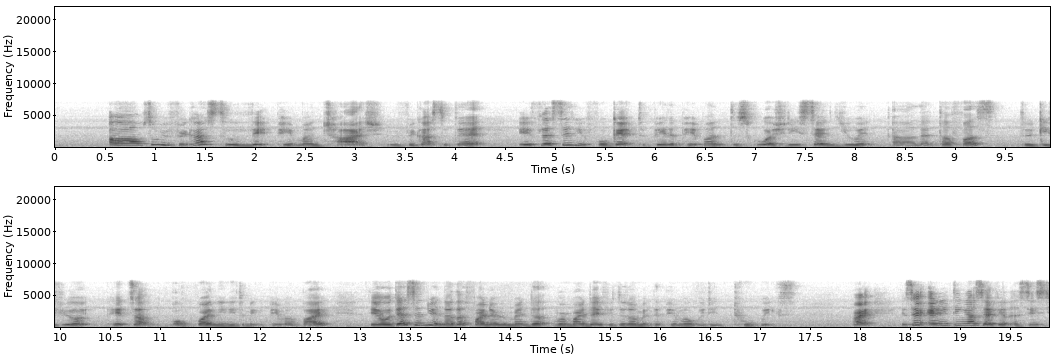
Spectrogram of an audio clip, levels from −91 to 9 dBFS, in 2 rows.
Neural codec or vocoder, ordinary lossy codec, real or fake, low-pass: none; none; real; 7.2 kHz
